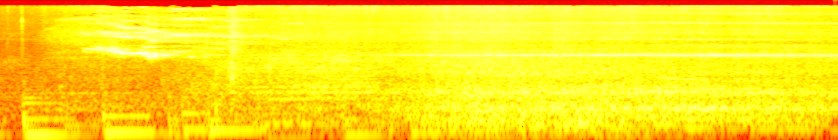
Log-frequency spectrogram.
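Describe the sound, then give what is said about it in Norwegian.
A passenger train from Oslo, Norway, rumbles steadily through a tunnel with a dense low roar, metallic wheel squeals early on and a continuous high whine, with no voices. “Jeg har vel aldri sett så mange smilende mennesker på et tog fra Skyt i Oslo.”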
